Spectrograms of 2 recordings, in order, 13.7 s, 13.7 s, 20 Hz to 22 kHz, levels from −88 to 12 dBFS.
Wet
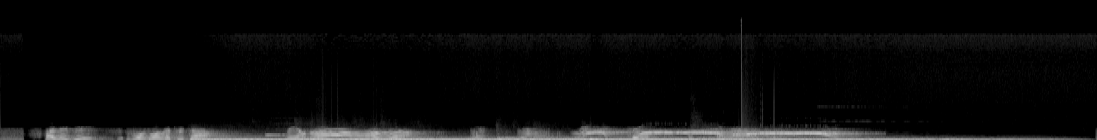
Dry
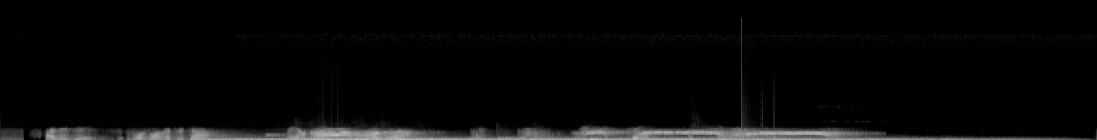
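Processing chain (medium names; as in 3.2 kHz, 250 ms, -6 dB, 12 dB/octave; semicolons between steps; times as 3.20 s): compression 2:1, threshold -22 dBFS, peak gain reduction 7.5 dB; trim +6.5 dB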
